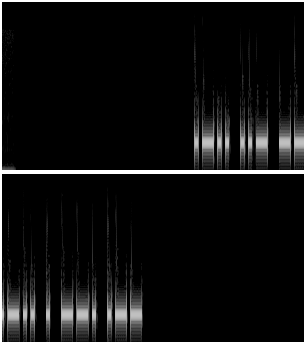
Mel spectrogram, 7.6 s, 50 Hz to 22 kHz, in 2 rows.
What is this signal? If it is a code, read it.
Morse code, heard as a keyed tone, about 25 wpm, 700 Hz. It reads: LU8EGW
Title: DXCC-100 Call Signs - 6 Characters - 25wpm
